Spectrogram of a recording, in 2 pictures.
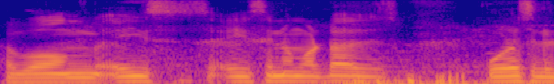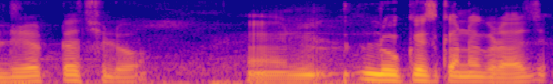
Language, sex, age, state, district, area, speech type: Bengali, male, 18-30, West Bengal, Purba Bardhaman, rural, spontaneous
